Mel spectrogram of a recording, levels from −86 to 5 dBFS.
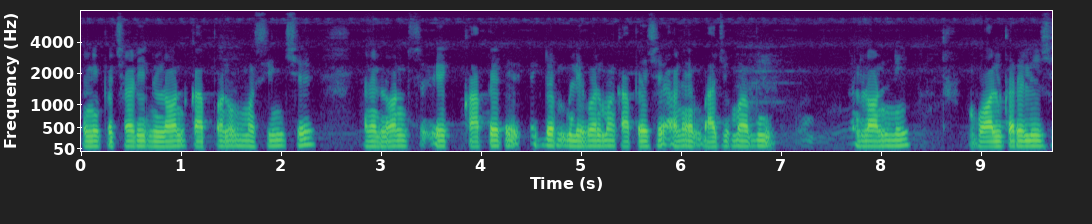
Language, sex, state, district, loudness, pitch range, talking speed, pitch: Gujarati, male, Gujarat, Valsad, -18 LUFS, 110-115 Hz, 150 wpm, 110 Hz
